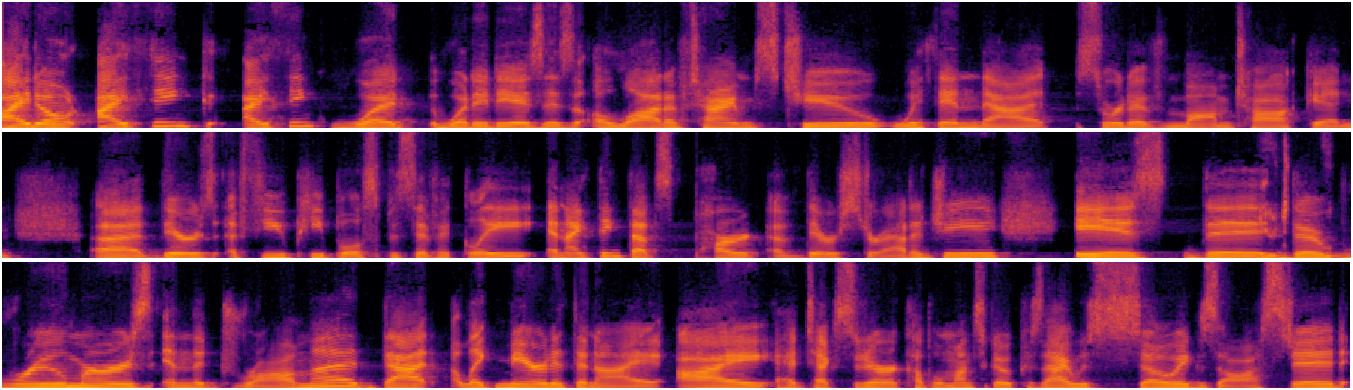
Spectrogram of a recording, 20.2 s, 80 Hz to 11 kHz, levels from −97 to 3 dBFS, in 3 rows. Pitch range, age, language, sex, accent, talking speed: 180-230 Hz, 20-39, English, female, American, 185 wpm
